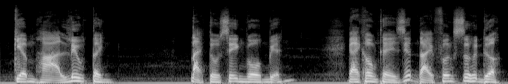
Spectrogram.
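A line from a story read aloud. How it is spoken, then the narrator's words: Loud shout. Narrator (Vietnamese): có người lớn tiếng hô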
